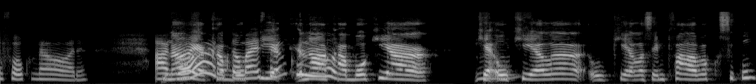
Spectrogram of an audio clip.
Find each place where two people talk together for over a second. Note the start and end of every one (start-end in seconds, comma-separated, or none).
1.6-3.5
